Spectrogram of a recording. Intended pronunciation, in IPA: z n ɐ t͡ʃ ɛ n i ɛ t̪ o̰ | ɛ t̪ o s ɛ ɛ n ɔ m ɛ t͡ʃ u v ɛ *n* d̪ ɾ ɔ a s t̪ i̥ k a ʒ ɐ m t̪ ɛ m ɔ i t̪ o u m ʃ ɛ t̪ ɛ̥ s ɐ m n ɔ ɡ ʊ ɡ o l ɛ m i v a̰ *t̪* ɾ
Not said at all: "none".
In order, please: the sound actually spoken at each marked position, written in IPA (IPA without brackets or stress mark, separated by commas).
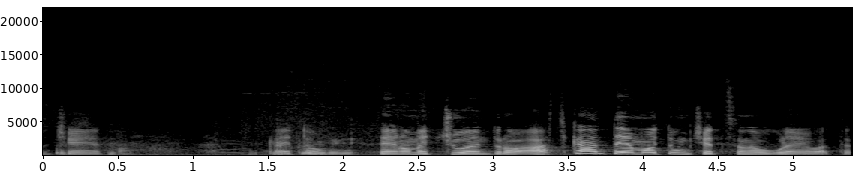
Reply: n, t̪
